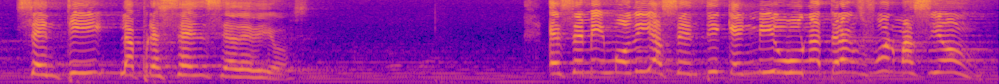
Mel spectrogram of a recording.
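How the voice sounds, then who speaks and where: A middle-aged woman pastor preaching a fervent sermon, rising into shouts at times. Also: very high voice. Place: church sanctuary. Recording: long church reverb with faint music.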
